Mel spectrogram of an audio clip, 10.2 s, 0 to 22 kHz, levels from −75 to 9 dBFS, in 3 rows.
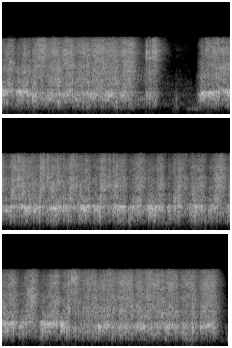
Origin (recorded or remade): remade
